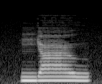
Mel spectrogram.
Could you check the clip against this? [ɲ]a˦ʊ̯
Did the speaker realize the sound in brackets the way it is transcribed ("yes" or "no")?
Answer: yes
